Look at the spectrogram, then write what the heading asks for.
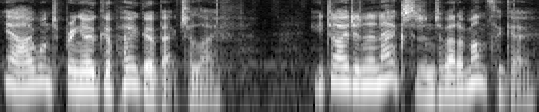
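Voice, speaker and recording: A man's voice: high-pitched, big pitch swings, fast, no echo, pitched above the performer's own voice. A man voicing a perky, teasing young woman who loves the occult, playful and eager, in a visual novel read-aloud. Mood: earnest, wistful.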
